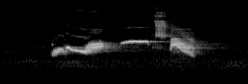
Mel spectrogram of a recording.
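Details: Melro preto blackbird giving a clean, mellow whistled phrase: a slurred rising note, a sustained flat whistle, then a falling burry end.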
